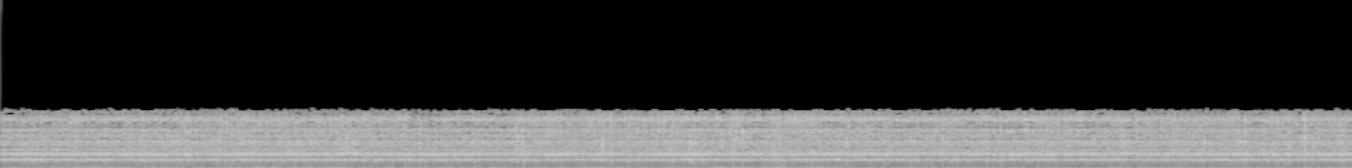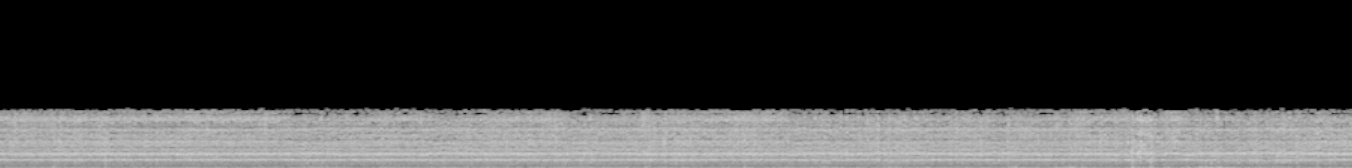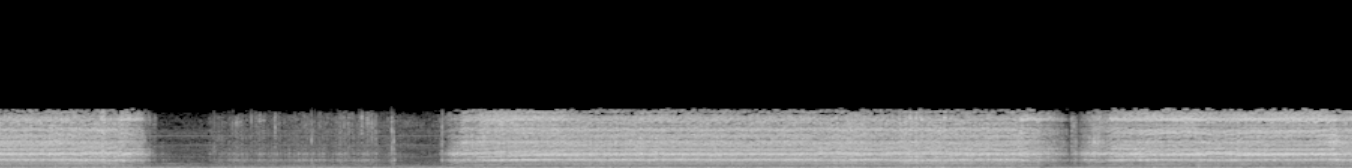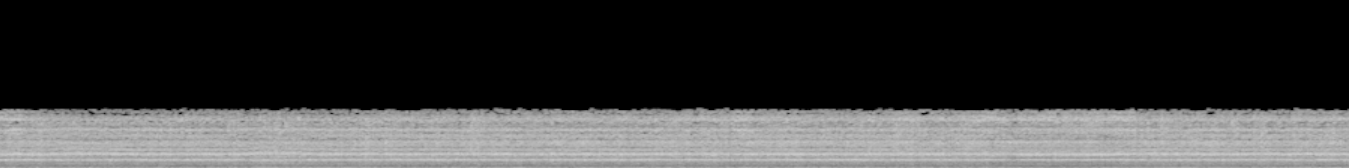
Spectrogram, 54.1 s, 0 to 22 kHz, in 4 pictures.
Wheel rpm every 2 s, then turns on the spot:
160, 160, 160, 160, 160, 160, 160, 160, 160, 160, 160, 160, 160, 160, 40, 30, 160, 160, 120, 140, 160, 160, 160, 160, 160, 160, 160.
28-30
